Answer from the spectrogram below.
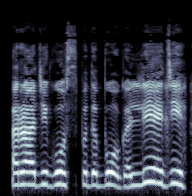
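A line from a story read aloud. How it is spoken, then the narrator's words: Shout. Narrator (Russian): закричала Кэтрин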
